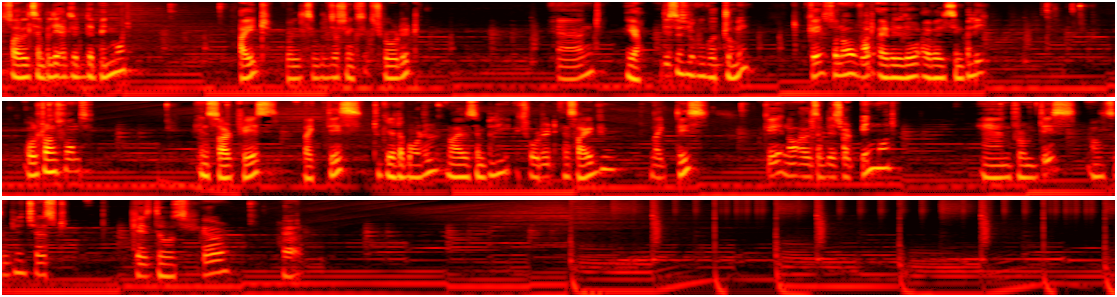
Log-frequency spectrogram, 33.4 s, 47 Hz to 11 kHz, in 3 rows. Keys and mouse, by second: 0.5 middle click, 1.6 Tab, 3.3 Tab, 4.1 middle click, 8.0 click, 8.9 Tab, 10.4 Tab, 10.7 ctrl+a, 11.5 Tab, 12.7 i, 14.0 shift+middle click, 14.5 middle click, 15.4 e, 17.6 click, 18.0 drag, 18.5 Tab, 19.3 click, 24.0 click, 24.8 shift+middle drag, 26.6 middle click, 28.6 shift+middle click, 29.1 middle click, 30.3 shift+middle click, 30.7 shift+middle click, 31.5 shift+middle drag, 33.0 shift+middle drag, 33.0-33.3 shift+drag.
